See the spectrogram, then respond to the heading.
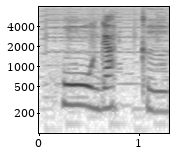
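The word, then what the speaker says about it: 方角: Rồi, chữ này đọc là hogaku ha. Chữ phương này thì nhiều bạn biết đọc là hô rồi đúng không? Chữ phương nó dài dài như vậy chắc chắn là sẽ có trường âm he.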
